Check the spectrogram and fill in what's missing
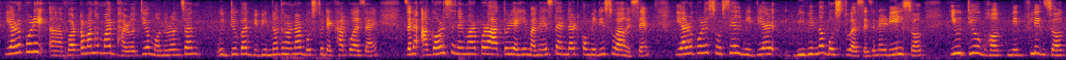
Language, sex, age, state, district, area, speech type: Assamese, other, 18-30, Assam, Nalbari, rural, spontaneous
